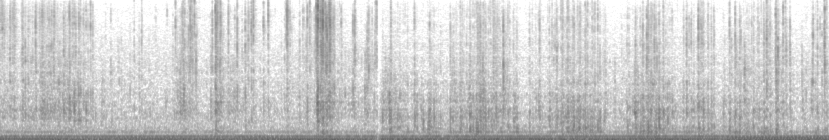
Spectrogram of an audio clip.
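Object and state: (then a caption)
Beaded plastic pearl handbag. Long nails and fingertips scratch and rub a small handbag woven from light-blue plastic pearl beads with flower accents and a gold chain strap. The result is dense, bright bead-on-bead clicking, crinkling and rattling, with a few louder bursts over a steady low hum.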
